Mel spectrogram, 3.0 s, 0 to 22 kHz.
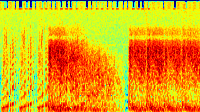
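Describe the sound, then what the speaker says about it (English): A rolling sub-weapon in Megaman Legends 2 rumbles along the ground in a few quick thuds, then bursts into a loud, sustained blast that fades before a second sharp explosion cuts in and roars on. "Rolls along the ground until it touches the enemy and it then explodes."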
